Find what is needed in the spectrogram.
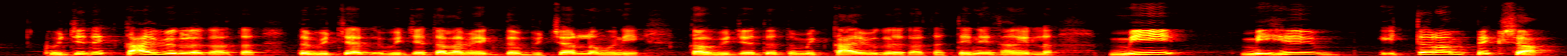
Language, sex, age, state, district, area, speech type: Marathi, male, 18-30, Maharashtra, Ahmednagar, urban, spontaneous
